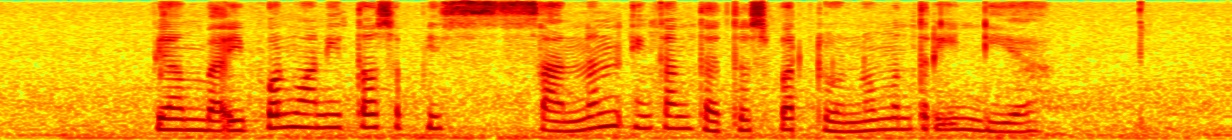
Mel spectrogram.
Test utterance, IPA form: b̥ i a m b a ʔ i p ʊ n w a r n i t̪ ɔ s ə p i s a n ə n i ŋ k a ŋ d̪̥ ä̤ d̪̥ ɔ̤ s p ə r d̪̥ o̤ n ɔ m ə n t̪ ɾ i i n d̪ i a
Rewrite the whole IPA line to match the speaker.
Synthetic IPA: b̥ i a m b a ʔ i p ʊ n w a n i t̪ ɔ s ə p i s a n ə n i ŋ k a ŋ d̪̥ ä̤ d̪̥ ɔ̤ s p ə r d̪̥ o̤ n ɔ m ə n t̪ ɾ i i n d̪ i a

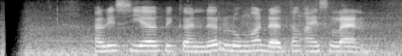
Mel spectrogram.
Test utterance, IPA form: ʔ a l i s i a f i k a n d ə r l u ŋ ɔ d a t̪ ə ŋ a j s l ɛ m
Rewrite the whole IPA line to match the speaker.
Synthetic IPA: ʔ a l i s i a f i k a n d ə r l u ŋ ɔ d a t̪ ə ŋ a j s l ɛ n

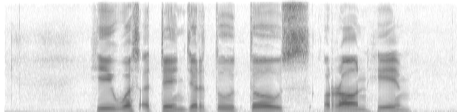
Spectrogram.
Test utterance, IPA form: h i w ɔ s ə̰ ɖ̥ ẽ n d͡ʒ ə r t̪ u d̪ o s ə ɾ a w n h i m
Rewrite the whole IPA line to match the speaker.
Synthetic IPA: h i w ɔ s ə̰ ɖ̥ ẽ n d͡ʒ ə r t̪ u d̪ o s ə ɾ a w n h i m

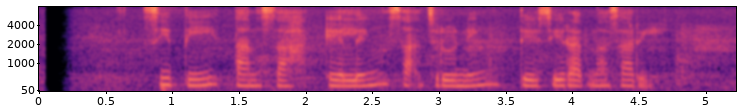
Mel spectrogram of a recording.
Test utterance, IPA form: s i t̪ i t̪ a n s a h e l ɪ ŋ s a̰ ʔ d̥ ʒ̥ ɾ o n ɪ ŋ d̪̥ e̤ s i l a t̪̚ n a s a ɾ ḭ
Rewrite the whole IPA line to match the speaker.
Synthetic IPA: s i t̪ i t̪ a n s a h e l ɪ ŋ s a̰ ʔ d̥ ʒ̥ ɾ o n ɪ ŋ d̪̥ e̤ s i ɾ a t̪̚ n a s a ɾ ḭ

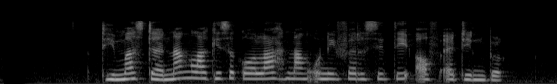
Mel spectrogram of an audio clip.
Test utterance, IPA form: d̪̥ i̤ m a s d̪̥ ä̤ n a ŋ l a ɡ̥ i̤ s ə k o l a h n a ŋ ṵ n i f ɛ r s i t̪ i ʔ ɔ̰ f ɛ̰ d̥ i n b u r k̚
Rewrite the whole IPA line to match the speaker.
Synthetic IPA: d̪̥ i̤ m a s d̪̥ ä̤ n a ŋ l a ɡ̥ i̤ s ə k o l a h n a ŋ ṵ n i f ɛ r s i t̪ i ʔ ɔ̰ f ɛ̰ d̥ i n b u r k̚

